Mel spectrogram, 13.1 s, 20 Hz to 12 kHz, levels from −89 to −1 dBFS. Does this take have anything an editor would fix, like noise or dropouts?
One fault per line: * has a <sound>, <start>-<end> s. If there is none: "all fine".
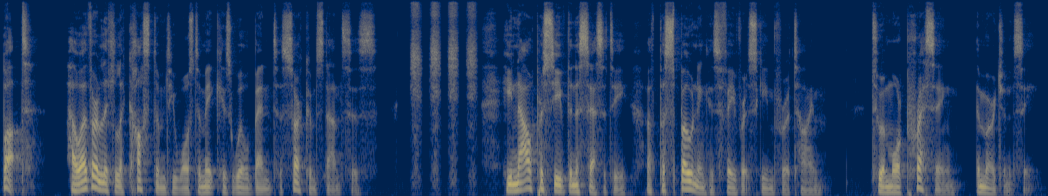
* has a sniff, 5.1-6.0 s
